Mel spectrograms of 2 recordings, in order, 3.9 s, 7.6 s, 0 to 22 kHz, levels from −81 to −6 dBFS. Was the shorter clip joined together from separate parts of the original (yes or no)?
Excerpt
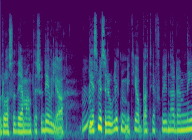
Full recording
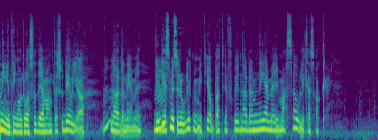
yes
